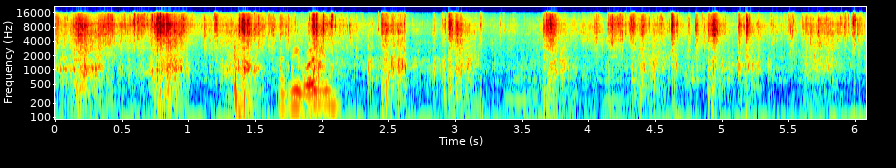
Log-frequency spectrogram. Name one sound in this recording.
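Dogs' paws crunch on gravel.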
